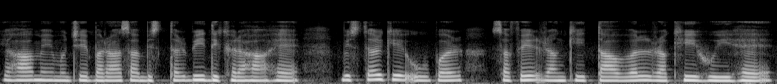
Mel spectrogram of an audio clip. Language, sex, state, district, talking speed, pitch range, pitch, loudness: Hindi, female, Arunachal Pradesh, Papum Pare, 155 wpm, 180-195 Hz, 185 Hz, -14 LUFS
